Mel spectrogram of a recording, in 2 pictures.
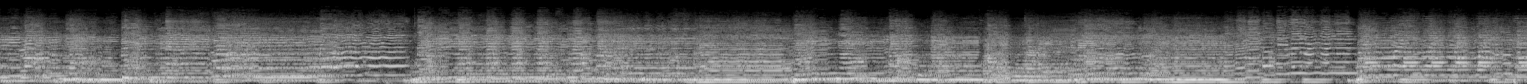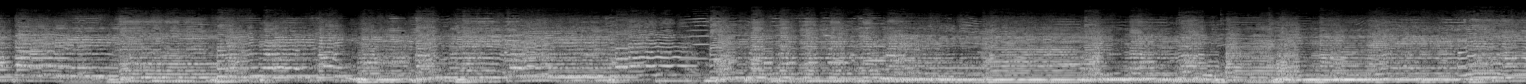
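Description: A saxophone band playing a lively Andean dance tune live, several saxophones together over a steady beat.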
